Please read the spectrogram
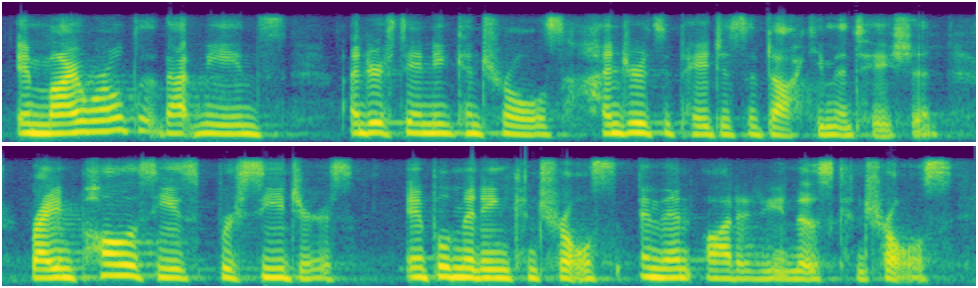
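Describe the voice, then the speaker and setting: A woman co-founder giving an upbeat, emphatic startup pitch on stage. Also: a little mellow, highs cut off.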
